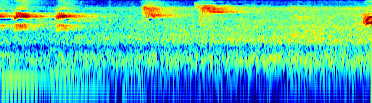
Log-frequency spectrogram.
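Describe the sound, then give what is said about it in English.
A Santa Marta saberwing hummingbird calls with short, sharp, high-pitched chirps: two quick notes close together at the start, then a pause before a third chirp at the end, over a soft hiss. “The Santa Marta saberwing is a hummingbird species so rare, they've only been documented twice in recent years.”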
